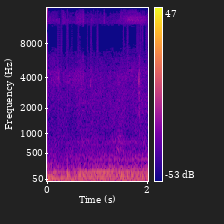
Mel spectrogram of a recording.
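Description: A truck rumbles past close by.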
